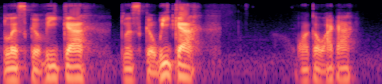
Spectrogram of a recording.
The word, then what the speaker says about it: Błyskawica: But one helpful tip to remember is that you see the L, it's not actually an L, it has a cross through it. And you actually pronounce it like you would a W. Google, it is your friend. So keep that in mind. It's not an L, it's a W.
